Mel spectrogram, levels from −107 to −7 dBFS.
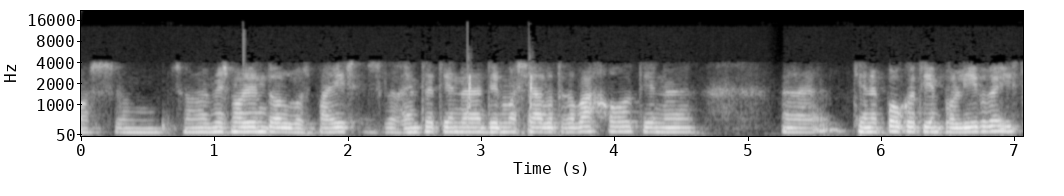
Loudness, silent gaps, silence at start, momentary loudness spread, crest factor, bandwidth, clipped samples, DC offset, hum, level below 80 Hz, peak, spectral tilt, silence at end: -20 LUFS; none; 0 s; 10 LU; 18 dB; 10 kHz; under 0.1%; under 0.1%; none; -56 dBFS; -2 dBFS; -8.5 dB/octave; 0 s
